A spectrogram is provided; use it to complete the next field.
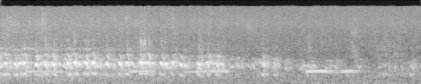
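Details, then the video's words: Southern yellow-billed hornbill in Kruger National Park giving a run of hollow, mid-pitched clucking notes, about three per second, against a faint background hiss. "Southern Yellow-billed Hornbill Bird Call"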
